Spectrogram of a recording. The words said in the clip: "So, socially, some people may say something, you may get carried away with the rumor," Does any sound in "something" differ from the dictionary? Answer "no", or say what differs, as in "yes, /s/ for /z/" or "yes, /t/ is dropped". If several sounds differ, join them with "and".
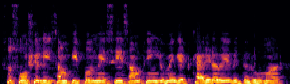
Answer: yes, /t/ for /θ/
